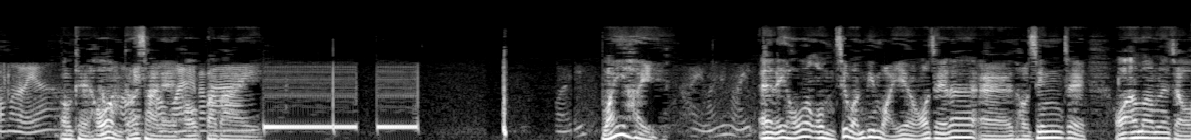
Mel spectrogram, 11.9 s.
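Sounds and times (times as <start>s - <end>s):
speech: 0.0s - 2.7s, 6.0s - 6.7s, 7.6s - 11.8s
long steady electronic telephone tones: 2.6s - 4.2s.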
